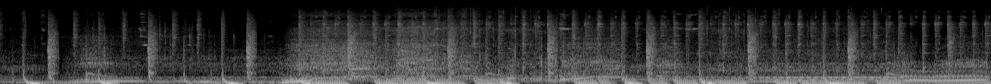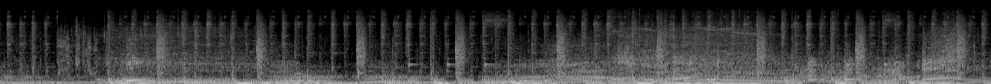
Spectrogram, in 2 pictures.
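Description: A powerful V8 engine roars and revs hard with rising and falling pitch, tires scrabbling, as an off-road vehicle races close by.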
